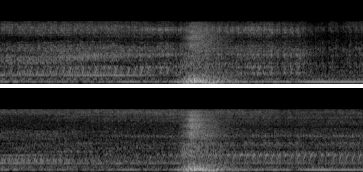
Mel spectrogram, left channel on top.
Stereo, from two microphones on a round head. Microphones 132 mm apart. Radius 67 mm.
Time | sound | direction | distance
1.8 | a whoosh | 45° right (ahead or behind) | 4.5 m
